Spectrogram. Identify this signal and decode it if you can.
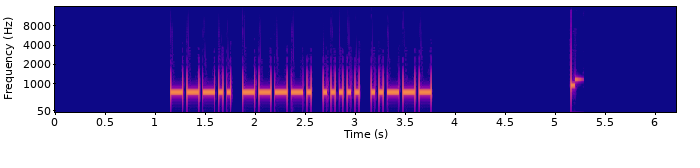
Morse code, heard as a keyed tone, about 30 wpm, 700 Hz. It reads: 8952
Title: Numbers - 4-Digit 30wpm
